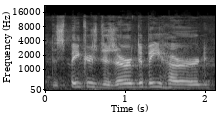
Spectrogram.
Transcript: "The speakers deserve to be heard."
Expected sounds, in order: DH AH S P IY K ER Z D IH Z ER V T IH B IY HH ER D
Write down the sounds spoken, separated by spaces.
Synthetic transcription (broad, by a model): DH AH S P IY K ER Z D IH Z ER V T IH B IY HH ER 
